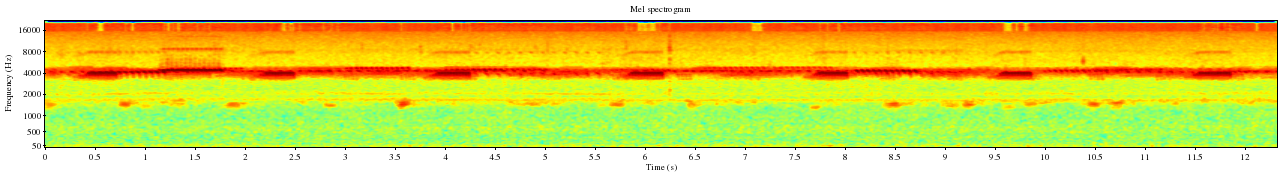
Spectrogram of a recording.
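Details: Field crickets chirping: a constant high shrill drone, with louder chirp bursts about every two seconds and quieter lower chirps scattered underneath.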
